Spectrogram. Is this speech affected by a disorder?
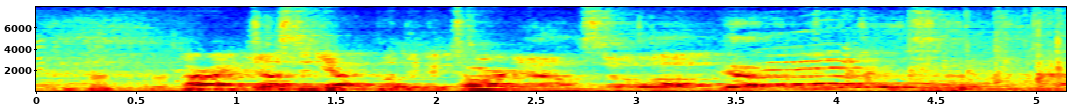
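No.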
